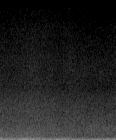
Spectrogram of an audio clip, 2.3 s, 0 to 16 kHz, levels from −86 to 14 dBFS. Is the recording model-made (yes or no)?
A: no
